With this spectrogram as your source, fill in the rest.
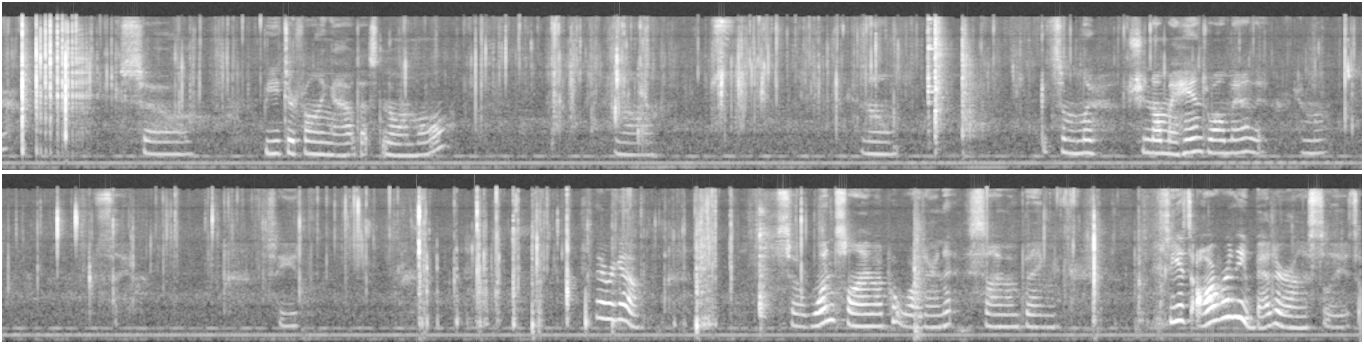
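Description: Slime squishes and crackles between fingers.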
